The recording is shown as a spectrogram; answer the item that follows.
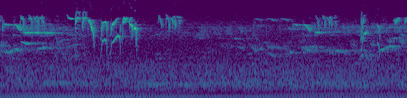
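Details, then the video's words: Goldcrest (Regulus regulus) giving very high, thin, sibilant notes in quick clustered bursts, with a brief flourish near the middle and quieter high calls after a pause. "Goldcrest [Regulus Regulus] Sound Effect"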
